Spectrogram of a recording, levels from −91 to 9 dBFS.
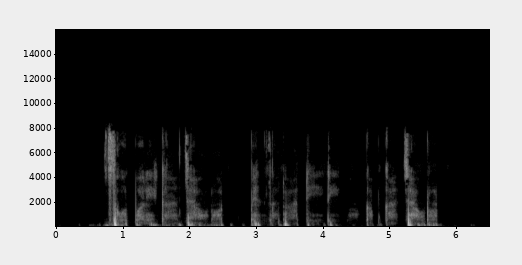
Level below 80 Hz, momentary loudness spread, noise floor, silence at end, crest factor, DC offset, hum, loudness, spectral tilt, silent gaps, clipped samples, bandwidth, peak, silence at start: -60 dBFS; 25 LU; -50 dBFS; 0.8 s; 32 dB; under 0.1%; none; -30 LUFS; -5.5 dB/octave; 2.74-2.91 s, 3.64-3.74 s, 5.13-5.18 s; under 0.1%; 8.2 kHz; -2 dBFS; 0.75 s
